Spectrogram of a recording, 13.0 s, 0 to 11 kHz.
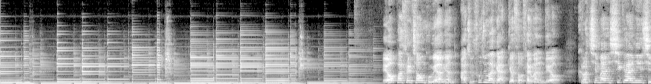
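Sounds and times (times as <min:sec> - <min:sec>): plucked guitar music: 0:00.0 - 0:07.8.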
